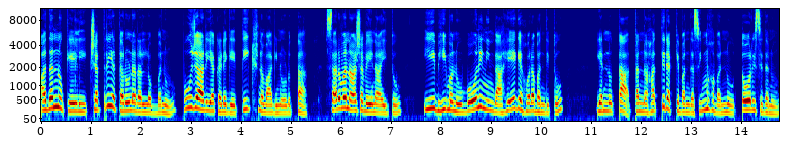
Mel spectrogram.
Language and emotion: Kannada, neutral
